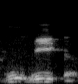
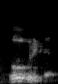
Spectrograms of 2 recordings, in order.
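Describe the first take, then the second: First: The stress is on the second syllable. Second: The stress is on the first syllable. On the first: The speaker calls it right. "o certo é eu falar rubrica" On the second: The speaker calls it wrong. "também é errado falar rúbrica"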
